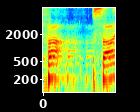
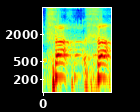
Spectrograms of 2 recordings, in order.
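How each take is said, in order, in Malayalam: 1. ഈ വ്യഞ്ജനം ചീറുന്ന s ശബ്ദമാണ്. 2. ഈ വ്യഞ്ജനം മൃദുവായ th ശബ്ദമാണ്. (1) "സ സ എന്ന് പറയരുത്" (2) "നാവിന്റെ തലഭാഗം അല്പം ഒരു ചെറിയ നിലക്ക് പുറത്തേക്ക് വരുന്ന രൂപത്തിൽ സ എന്ന് പറയുക"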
